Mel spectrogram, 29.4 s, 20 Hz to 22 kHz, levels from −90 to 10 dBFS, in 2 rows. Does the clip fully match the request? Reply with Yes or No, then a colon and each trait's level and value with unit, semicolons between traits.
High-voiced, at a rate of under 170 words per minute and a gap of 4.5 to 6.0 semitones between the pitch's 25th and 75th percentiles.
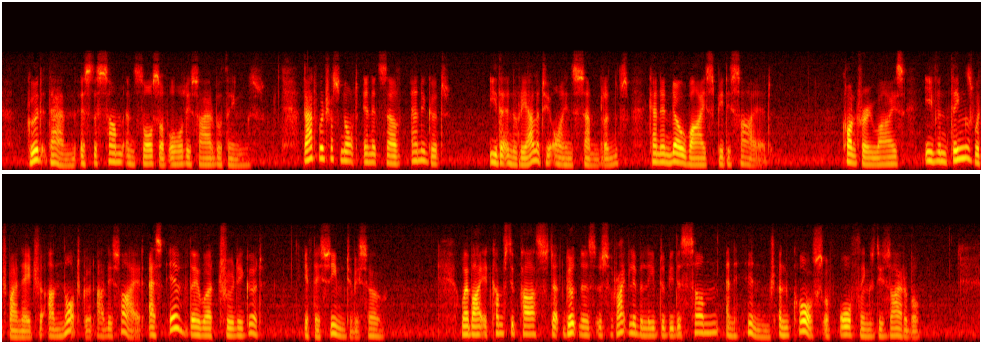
No: low, 135 Hz; average, 155 wpm; average, 5.2 semitones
